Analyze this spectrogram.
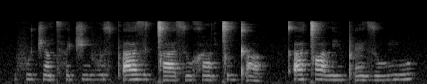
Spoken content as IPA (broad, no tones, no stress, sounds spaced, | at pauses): f u t͡ʃ ɑ̃ tʰ ə t͡ʃ i v u s pʼ a z ə ǀ a s u x ɑ̃ ǀ i kʼ ɑ̃ | kʼ a ǀ ɑ l i pʼ ɛ̃ z u ŋ u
